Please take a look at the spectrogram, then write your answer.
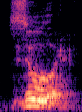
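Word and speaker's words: زر: So the way you say this is zur, zur.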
